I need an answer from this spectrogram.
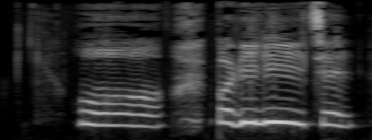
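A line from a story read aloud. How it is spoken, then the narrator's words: Pleading moan. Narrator (Russian): с мольбой простонал Джин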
